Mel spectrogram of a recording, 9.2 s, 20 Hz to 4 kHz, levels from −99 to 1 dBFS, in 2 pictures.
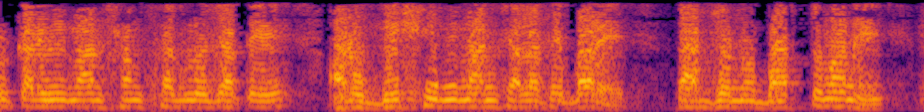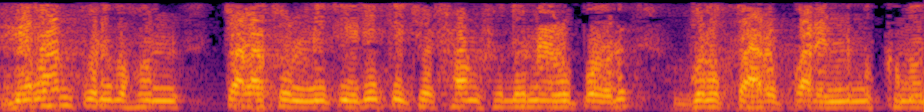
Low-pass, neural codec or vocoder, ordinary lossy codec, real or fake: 3.6 kHz; none; AAC, 16 kbps; real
